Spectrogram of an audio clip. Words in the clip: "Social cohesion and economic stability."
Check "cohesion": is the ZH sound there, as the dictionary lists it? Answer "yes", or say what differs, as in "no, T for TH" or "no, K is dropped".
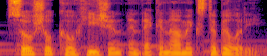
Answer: yes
